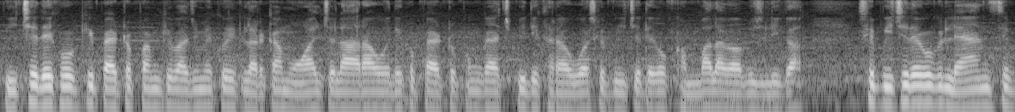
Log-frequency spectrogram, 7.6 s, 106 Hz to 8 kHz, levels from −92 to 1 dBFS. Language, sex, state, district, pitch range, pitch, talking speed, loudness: Hindi, male, Madhya Pradesh, Katni, 115-135 Hz, 125 Hz, 275 wpm, -21 LUFS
